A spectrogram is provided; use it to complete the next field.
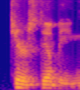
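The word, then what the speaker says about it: pterostilbene: C Bean oh the the Tio still Bean T still Bean yes thank you yeah what would you say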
